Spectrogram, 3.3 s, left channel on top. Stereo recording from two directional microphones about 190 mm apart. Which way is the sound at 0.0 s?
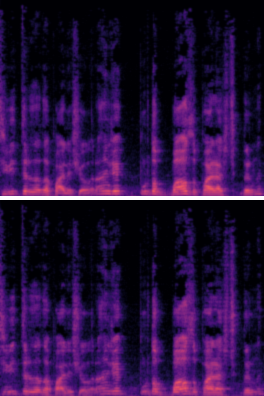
45° left (ahead or behind).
